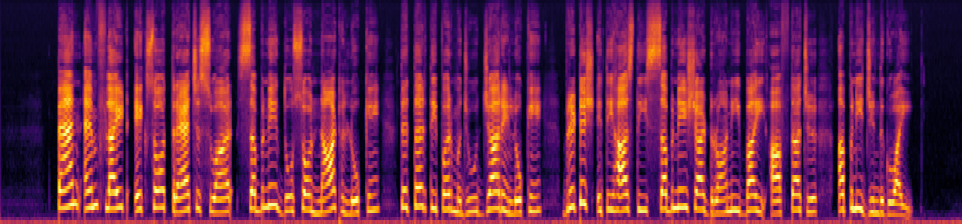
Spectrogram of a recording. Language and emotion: Dogri, neutral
